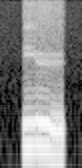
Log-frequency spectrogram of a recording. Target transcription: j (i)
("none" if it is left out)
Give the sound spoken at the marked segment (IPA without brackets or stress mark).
y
